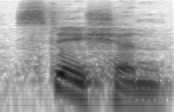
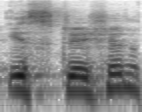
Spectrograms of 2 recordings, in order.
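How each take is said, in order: First: Station starts directly with no extra sound. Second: An extra 'is' sound comes before station. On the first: The speaker calls it right. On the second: The speaker calls it wrong. "कुछ लोग कहते हैं इस स्टेशन, बिल्कुल गलत हैं दोनों"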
